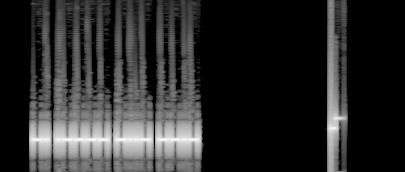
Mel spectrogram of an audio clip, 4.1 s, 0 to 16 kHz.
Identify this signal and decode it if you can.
Morse code, heard as a keyed tone, about 40 wpm, 700 Hz. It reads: N1XQ
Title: USA Call Signs - 4 Characters - 4x Character Spacing - 40wpm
